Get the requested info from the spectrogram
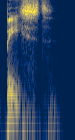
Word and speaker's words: B2ST: The next one, they're called Beast, and they're spelled B2ST.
